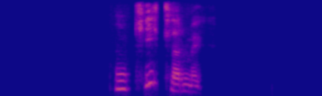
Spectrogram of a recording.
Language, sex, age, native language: Icelandic, female, 40-49, Icelandic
